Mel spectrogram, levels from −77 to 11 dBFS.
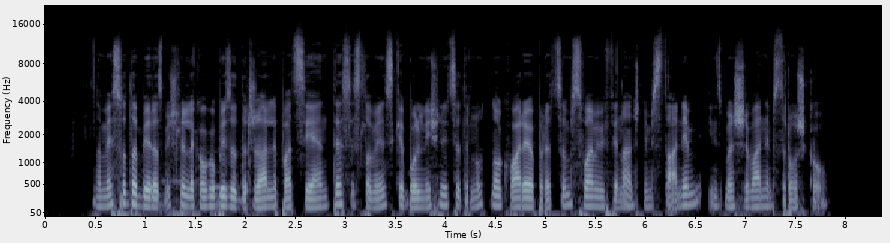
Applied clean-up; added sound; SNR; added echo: classical method Wiener filter.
